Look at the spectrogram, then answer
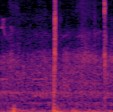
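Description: Swarm of honeybees, a faint low buzzing drone broken by a couple of short sharp clicks or bumps close by.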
